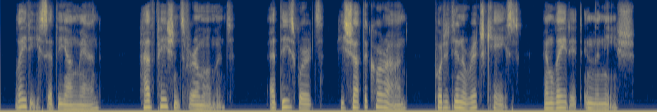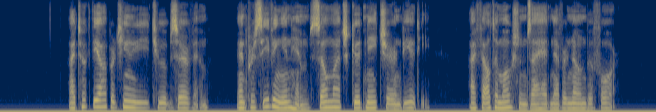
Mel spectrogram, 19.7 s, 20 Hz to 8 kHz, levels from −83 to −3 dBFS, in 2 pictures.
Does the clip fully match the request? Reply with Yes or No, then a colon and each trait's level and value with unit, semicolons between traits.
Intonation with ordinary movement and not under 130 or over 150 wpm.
No: average, 3.5 semitones; average, 165 wpm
